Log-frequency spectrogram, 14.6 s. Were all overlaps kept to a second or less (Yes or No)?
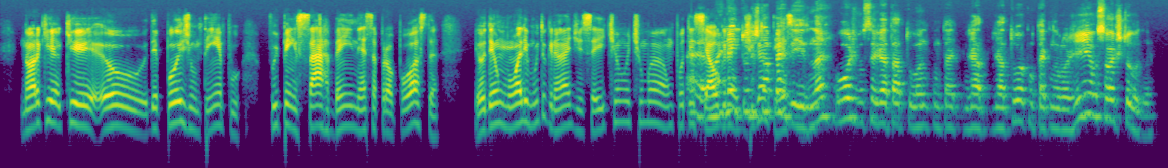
No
